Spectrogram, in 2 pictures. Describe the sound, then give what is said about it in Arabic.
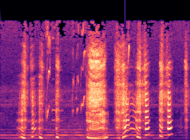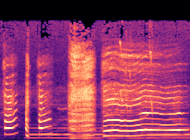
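A girl cries in pain after tripping over a tree branch and hurting her knee, giving high, wavering whimpers and drawn-out wails broken by many short sobbing breaths. “كانت جريحة وتتألم، وبدأت في البكاء.”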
